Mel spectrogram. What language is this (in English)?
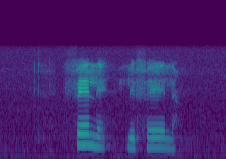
Northern Sotho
